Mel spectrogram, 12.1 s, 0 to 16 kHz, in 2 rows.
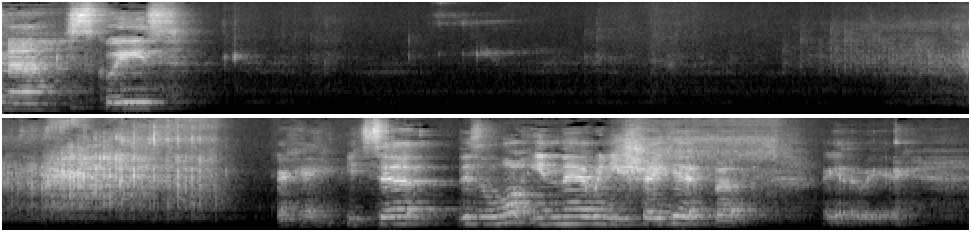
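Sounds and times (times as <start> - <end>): aerosol can hissing foam: 10.0 - 11.1.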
